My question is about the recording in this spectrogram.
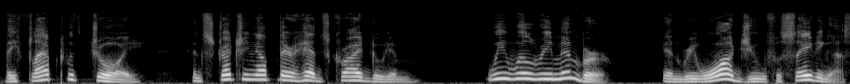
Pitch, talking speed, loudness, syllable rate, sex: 170 Hz, 150 wpm, -16 LUFS, 4.1 syllables/s, male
